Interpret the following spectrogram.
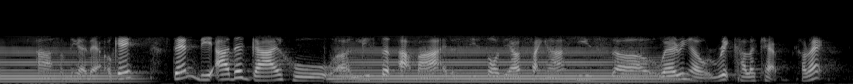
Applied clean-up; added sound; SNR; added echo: none; Wind instrument, woodwind instrument; 6 dB; none.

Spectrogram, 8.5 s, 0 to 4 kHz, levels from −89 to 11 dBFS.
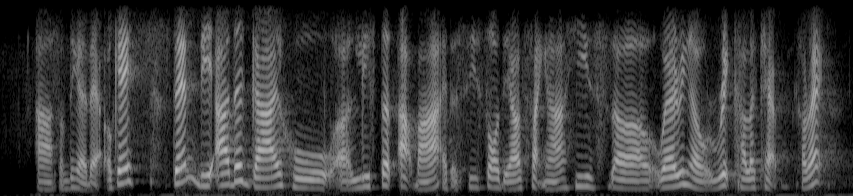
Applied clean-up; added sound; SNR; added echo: neural mask model Resemble Enhance denoiser.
